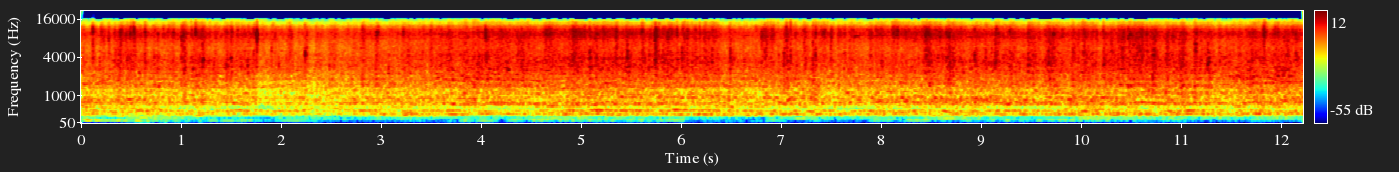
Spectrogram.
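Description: Several small electric RC racing boats running at once, their motors whining at shifting pitches over churning water, inside a swimming-pool hall.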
